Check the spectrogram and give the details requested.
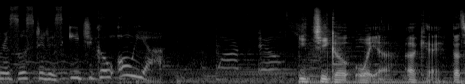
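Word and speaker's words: Ichiko Ohya: Ichigo Oya. Okay, that's how you pronounce her name.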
